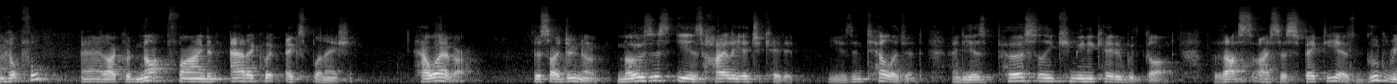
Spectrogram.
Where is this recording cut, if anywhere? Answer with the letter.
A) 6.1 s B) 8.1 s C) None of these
A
